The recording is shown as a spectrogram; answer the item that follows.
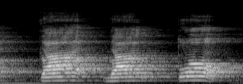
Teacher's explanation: ये सामने वाले ऊपर वाले दो दांत, इनकी जड़ से नोके ज़बान लगेगी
